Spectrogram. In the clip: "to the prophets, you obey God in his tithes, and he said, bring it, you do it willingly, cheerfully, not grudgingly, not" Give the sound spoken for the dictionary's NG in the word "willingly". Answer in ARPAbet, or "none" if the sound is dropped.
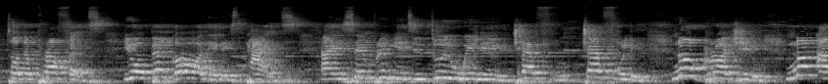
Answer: none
